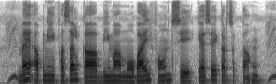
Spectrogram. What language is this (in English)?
Hindi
